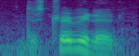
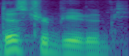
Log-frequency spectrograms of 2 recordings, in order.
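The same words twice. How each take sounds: First: The stress falls on the expected syllable. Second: The stress falls on an unexpected syllable. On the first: The speaker calls it right. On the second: The speaker calls it wrong.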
